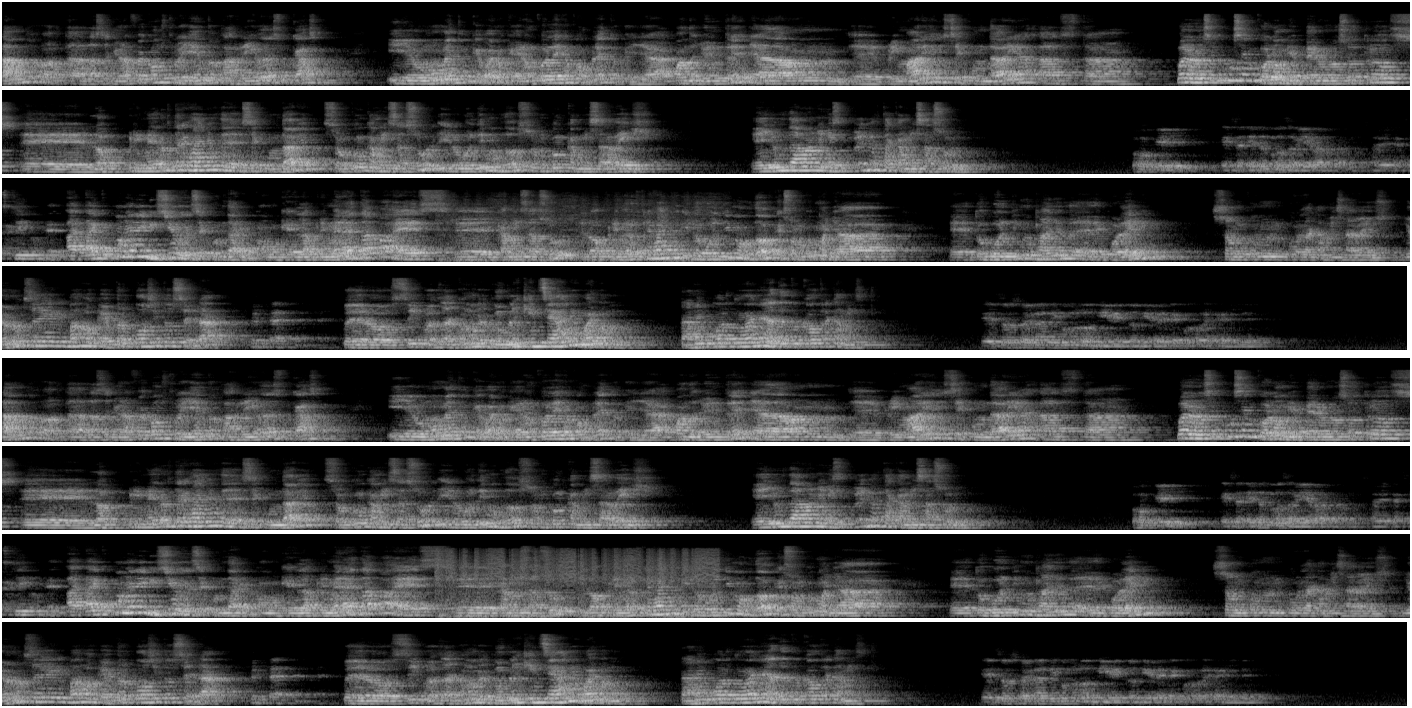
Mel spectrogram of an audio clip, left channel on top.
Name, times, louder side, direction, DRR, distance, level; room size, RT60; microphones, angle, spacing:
voice 1, 0.0-3.2 3.8-11.3 11.7-20.6 21.6-23.7 28.3-37.0 37.6-39.7 40.3-44.5 45.6-48.5 49.0-50.8, left 1 dB, 25° left, -7 dB, 1.4 m, -21 dB
voice 2, 22.2-22.5 25.4-25.9 26.3-28.5 28.9-29.2 44.7-45.2 52.0-54.9, equal, 45° right, -8 dB, 1.1 m, -32 dB
sound 1, 32.5-35.7, right 6 dB, 85° right, 0.4 m, -33 dB
5.4 x 2.9 x 3.2 m, 1.2 s
head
